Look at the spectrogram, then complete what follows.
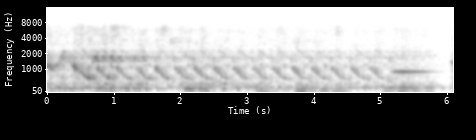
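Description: Faint electronic alarm sounding in the background and cycling through its patterns: a quick run of falling chirps, about four a second, fading gradually, then a short steady tone near the end.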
